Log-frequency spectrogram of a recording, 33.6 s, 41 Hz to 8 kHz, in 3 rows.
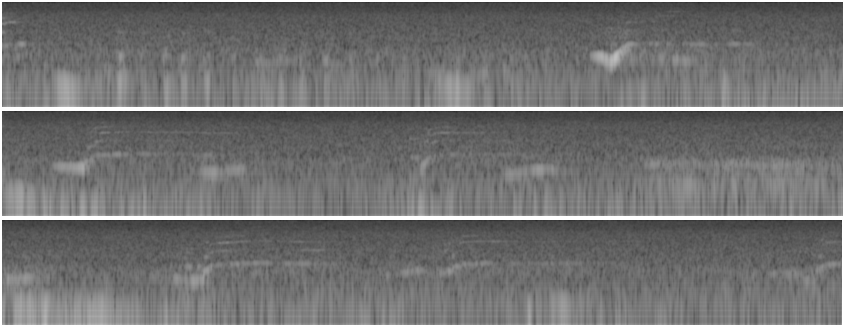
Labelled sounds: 0.0	0.3	humpback whale, 2.5 to 2.9 kHz
8.3	9.1	humpback whale, 0.80 to 5.0 kHz
12.4	13.0	humpback whale, 0.80 to 3.6 kHz
14.0	14.3	humpback whale, 2.6 to 2.7 kHz
16.9	17.2	humpback whale, 2.2 to 2.8 kHz
25.2	26.7	humpback whale, 0.80 to 3.6 kHz
28.5	29.1	humpback whale, 0.80 to 3.6 kHz
33.4	33.6	humpback whale, 0.80 to 0.96 kHz

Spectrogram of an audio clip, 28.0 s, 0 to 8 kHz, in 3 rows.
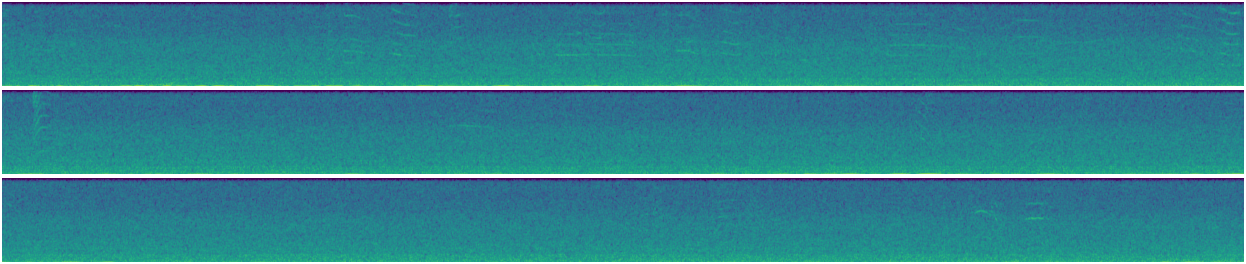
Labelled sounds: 2.5	3.1	Pacific white-sided dolphin, 2.8 to 6.8 kHz
4.1	4.5	Pacific white-sided dolphin, 2.9 to 5.2 kHz
6.6	7.1	Pacific white-sided dolphin, 3.7 to 5.9 kHz
12.7	13.0	Pacific white-sided dolphin, 4.4 to 4.7 kHz

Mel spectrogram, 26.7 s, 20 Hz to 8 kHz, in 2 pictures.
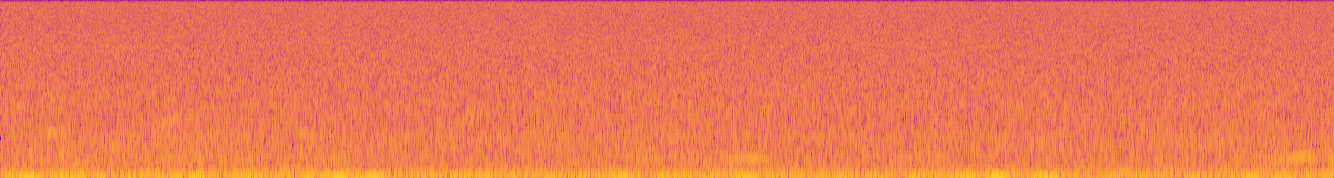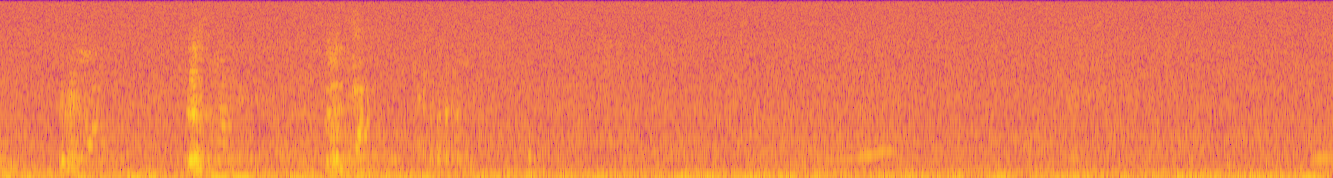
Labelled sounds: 13.9	14.2	humpback whale, 1.3 to 1.6 kHz
15.2	15.4	humpback whale, 0.96 to 1.2 kHz

